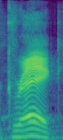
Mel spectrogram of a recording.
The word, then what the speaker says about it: Greg: narf unlike you guys the g in my name is not silent my name is greg that'd be really weird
